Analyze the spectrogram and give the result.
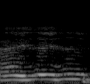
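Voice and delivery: clumsy, very high-pitched put-on jock voice. Joking about a film actor playing jocks: terrible Adam Sandler impression. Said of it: "That's a terrible Adam Sandler impression".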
